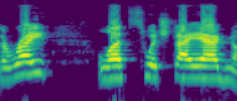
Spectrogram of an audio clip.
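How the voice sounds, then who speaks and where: Upbeat and energetic, a woman speaks in a high voice with a bright, sharp tone. The background is quiet. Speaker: fitness instructor. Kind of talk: guided exercise class. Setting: online video class. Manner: upbeat, energetic, coaching in short commands; counts aloud and paces reps with timing cues. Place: home room.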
